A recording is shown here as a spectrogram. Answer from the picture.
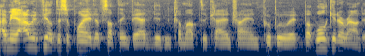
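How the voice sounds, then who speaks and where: A bright, sharp tone from a man at a very fast pace, with a medium pitch and ordinary pitch variation. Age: 60s. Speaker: board chair. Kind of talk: public meeting discussion. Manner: casual, halting.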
